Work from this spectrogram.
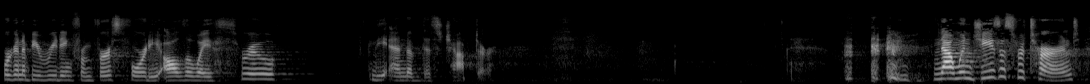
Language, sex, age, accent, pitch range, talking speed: English, female, 30-49, American, 205-295 Hz, 115 wpm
